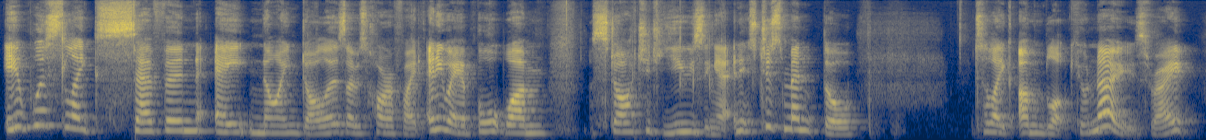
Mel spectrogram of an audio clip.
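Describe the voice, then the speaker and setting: A woman's voice: on the high side, expressive, normal speed, a bit bright. An English woman on a casual livestream, chatting while doing her makeup at home, rambling with many fillers and asides to her viewers. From England. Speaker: livestreaming vlogger. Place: home indoors in cold winter weather.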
